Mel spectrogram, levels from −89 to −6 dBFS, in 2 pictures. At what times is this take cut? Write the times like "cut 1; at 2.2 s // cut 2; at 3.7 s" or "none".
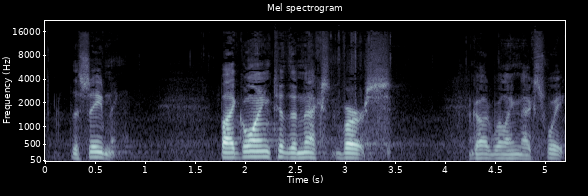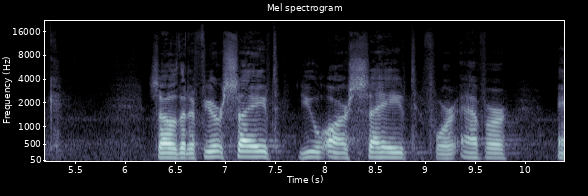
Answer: cut 1; at 4.3 s // cut 2; at 6.2 s // cut 3; at 7.6 s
